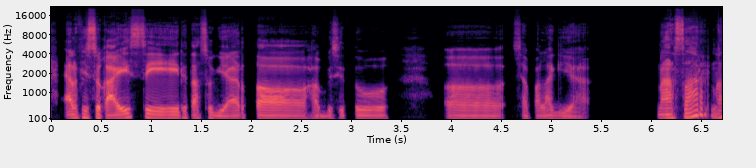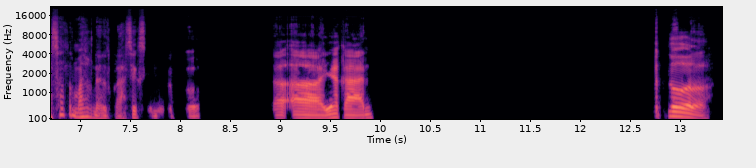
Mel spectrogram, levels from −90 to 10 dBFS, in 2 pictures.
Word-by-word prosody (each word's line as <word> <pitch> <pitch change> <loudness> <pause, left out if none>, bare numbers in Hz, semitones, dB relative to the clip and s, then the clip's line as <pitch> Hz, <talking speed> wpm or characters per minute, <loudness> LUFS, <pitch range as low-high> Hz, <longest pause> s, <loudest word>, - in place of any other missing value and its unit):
Elvy 110 +3 +1
Sukaesih, 110 +1 +4
Rita 100 -3 -3
Sugiarto, 90 -1 -1
habis 90 +1 -7
itu, 95 -1 -5 0.6
eee, 90 -1 -4
siapa 90 - -10
lagi 95 -2 -6
ya? 75 - -10 0.8
Nassar, 135 - +1
Nassar 215 - -4
termasuk 145 +1 -3
dangdut 90 0 -7
klasik - - -6
sih - - -10
menurutku, 80 - -11 0.8
heeh, 105 0 +4
iya 130 - +6
kan? 105 +1 +3 2.8
Betul. 160 -3 +4
100 Hz, 95 wpm, -24 LUFS, 90-110 Hz, 2.8 s, iya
